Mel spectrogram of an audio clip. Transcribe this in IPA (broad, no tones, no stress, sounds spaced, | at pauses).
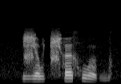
ʑ ə w t͡ɕʰ ə x w ʊ ɡ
